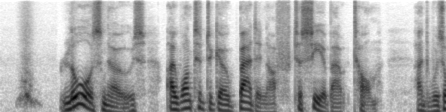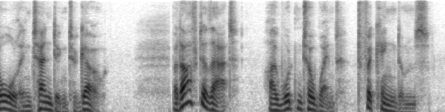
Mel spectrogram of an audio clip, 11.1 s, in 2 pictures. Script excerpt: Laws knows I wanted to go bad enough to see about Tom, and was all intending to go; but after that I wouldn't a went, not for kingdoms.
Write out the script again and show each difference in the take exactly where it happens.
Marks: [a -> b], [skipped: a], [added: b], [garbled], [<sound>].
[whoosh] Laws knows I wanted to go bad enough to see about Tom, and was all intending to go; but after that I wouldn't a went, [skipped: not] for kingdoms.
